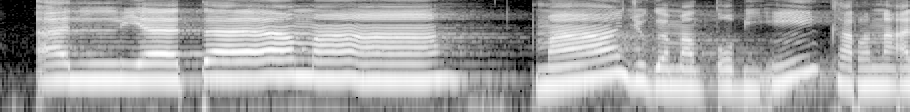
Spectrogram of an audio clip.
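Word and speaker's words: الْيَتَامَىٰ: Ta mad asli atau mad tabi'i karena ada baris fathah tegak di atas huruf ta. Cara membacanya dipanjangkan 2 harokat. Al-yatama.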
